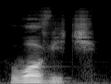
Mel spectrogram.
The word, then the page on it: fish: /ˈfɪʃ/; [fɪʃ]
